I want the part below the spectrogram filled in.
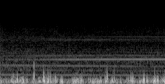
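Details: Cheap Foxconn brushless DC box fan driven by a 555-timer PWM circuit as speed is lowered from full: steady thin whine over an uneven low fluttering hum; PWM-induced tonal noise from the fan motor at reduced speed.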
